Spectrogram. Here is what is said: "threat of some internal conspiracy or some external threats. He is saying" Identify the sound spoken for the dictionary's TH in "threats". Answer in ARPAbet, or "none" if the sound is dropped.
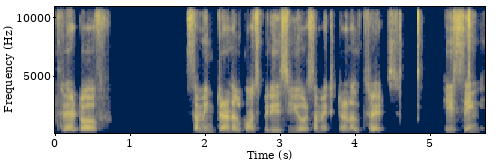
T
